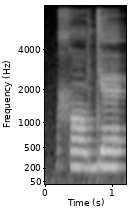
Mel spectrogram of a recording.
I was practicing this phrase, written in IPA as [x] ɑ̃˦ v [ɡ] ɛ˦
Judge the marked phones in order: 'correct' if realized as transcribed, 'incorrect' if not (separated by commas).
correct, incorrect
